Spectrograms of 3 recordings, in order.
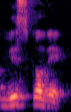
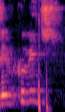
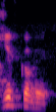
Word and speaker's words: Zivkovic: Zivkovic. Absolutely wrong. I was gonna go Viskovic.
